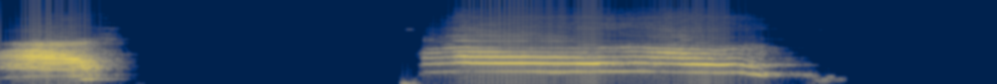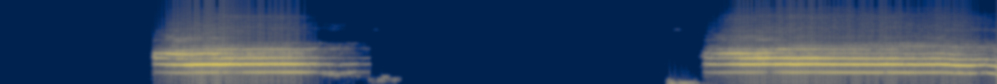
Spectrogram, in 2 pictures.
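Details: Lynx meowing in a series of four calls a few seconds apart: a short rough opening note, then three long, level, harmonic-rich meows separated by silence.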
